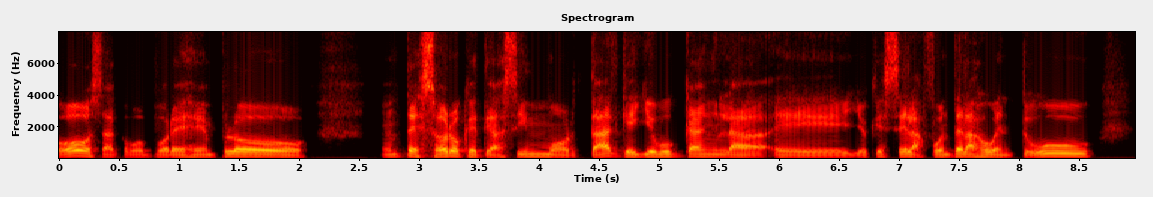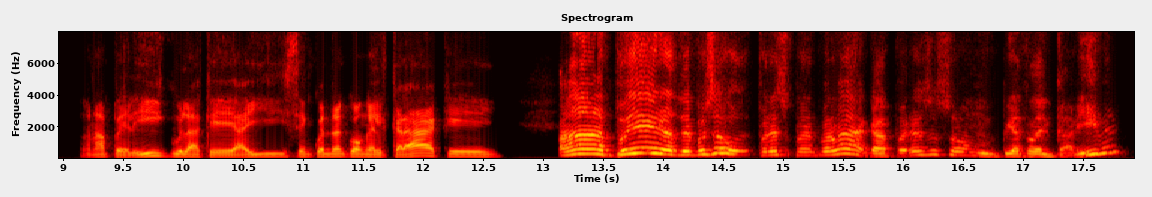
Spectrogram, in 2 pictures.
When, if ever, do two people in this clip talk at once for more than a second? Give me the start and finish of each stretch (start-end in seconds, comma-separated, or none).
none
